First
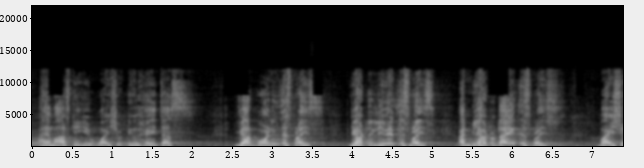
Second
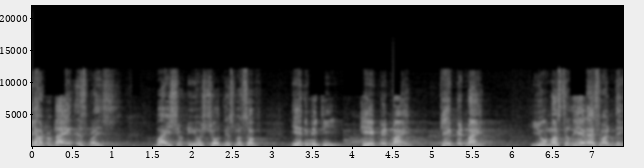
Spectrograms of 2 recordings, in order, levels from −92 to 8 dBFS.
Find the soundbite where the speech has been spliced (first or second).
second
